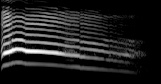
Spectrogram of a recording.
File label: Pain Death; Arya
